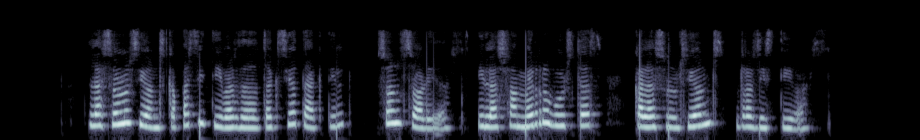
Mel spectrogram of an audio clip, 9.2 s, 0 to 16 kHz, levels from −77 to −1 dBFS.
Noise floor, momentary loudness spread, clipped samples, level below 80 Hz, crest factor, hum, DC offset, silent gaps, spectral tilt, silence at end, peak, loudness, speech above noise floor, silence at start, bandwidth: under -90 dBFS; 11 LU; under 0.1%; -60 dBFS; 18 dB; none; under 0.1%; 3.71-3.75 s, 7.30-7.36 s; -5.5 dB/octave; 1.1 s; -2 dBFS; -21 LUFS; over 70 dB; 0.9 s; 8.2 kHz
